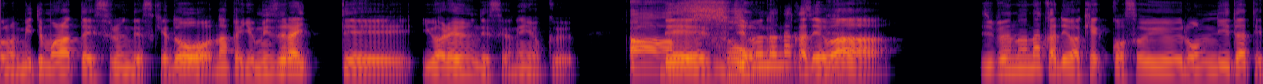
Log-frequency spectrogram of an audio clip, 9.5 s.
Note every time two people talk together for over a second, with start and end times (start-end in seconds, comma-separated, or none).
4.9-6.4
